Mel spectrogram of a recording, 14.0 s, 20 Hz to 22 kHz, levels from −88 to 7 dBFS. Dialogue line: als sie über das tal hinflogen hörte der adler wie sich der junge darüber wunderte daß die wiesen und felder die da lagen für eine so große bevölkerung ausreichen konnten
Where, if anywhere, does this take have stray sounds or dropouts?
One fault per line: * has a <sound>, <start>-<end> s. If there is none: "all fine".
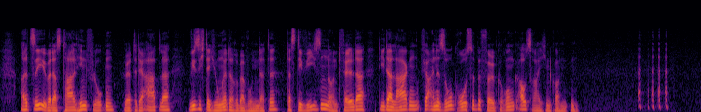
* has a laugh, 12.8-13.4 s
